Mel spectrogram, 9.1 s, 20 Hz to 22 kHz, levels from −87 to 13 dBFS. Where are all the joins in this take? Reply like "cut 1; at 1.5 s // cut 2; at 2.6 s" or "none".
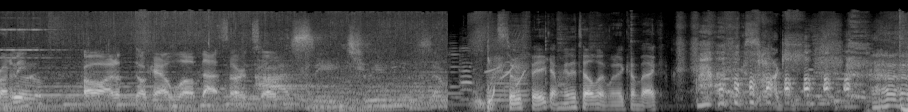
cut 1; at 4.5 s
